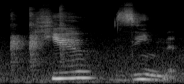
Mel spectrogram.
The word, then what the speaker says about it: cuisine: Eu não fecho a minha boca pra falar U. Eu falo com um meio sorriso, assim. Sur. Je suis sûr. D'accord? Ou cuisine. Cuisine. Você pode falar tudo sorrindo.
